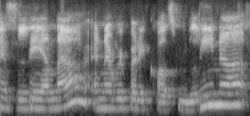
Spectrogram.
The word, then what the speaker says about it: Lena: It's Lena, Lena, and, and even Swedes.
